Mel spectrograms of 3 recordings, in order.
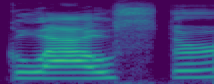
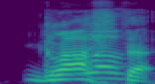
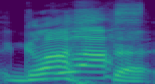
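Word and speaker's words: Gloucester: Um, hey, Glaster. Glaster in the building. Wrong. No, wrong. It was close, but Glasta. Glasta. Glasta.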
